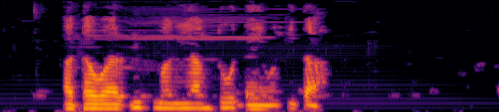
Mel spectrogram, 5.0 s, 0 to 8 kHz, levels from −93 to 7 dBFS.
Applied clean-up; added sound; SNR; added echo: classical method Wiener filter.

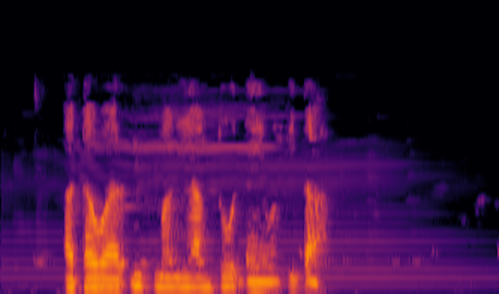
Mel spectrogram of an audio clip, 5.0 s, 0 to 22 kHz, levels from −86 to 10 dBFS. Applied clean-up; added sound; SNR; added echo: classical method log-MMSE.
